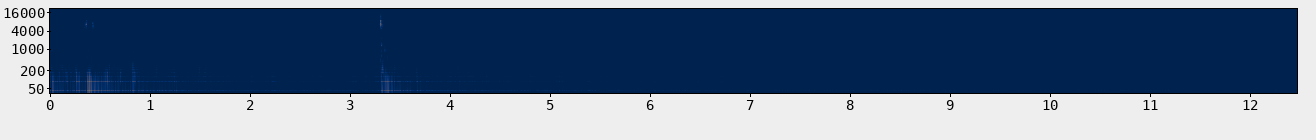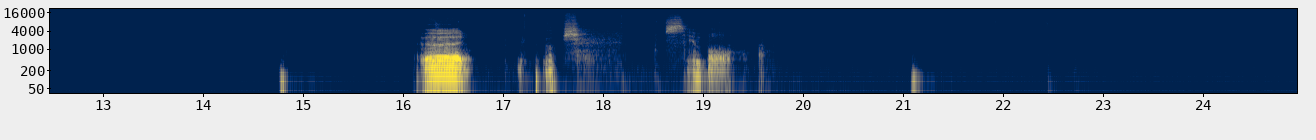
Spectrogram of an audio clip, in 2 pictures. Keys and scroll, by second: 14.7 Return, 15.2 space, 16.1 b, 17.3 super+z, 19.9 space, 21.1 b, 22.4 space.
